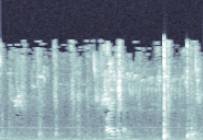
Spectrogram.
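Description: Two sharp knocks near the end, about a fifth of a second apart: a cricket ball bouncing on the concrete roof and then struck by the bat.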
